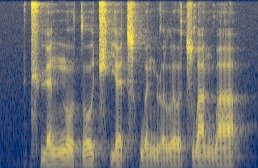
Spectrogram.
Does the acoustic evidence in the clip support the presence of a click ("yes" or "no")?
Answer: no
